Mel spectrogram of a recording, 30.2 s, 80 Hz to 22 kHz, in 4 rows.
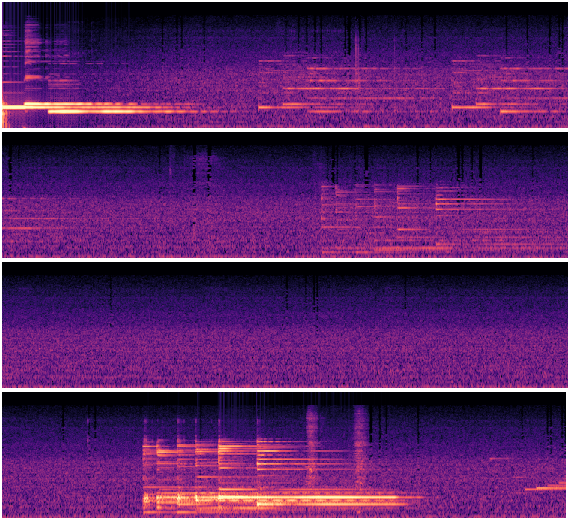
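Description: Electronic doorbell ringtones from a smartphone's Ring app and a Ring Chime Pro plug-in chime, playing short melodic chime tunes. A loud chime dies away over the first two seconds, fainter short tunes follow a few seconds in and again around twelve seconds in, and a loud tune of about three seconds plays about 25 seconds in.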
